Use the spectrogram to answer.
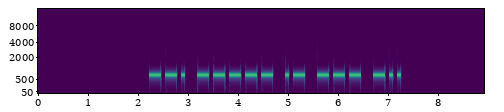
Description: Morse code, heard as a keyed tone, about 15 wpm, 700 Hz. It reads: G0AOD
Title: DXCC-100 Call Signs - 5 Characters - Repeated 2x - 15wpm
